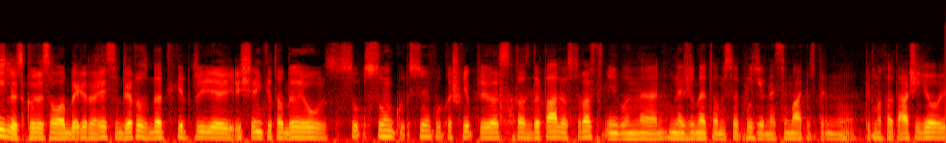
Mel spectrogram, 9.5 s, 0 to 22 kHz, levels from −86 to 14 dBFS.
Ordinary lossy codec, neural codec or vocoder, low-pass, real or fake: MP3, 48 kbps; codec, 16 kHz, 1 kbps, FunCodec, trained on Chinese and English, 50 frames a second; 7.2 kHz; fake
